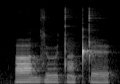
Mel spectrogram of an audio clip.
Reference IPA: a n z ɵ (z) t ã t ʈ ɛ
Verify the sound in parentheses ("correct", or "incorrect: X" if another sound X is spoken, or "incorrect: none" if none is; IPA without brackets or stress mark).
incorrect: none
